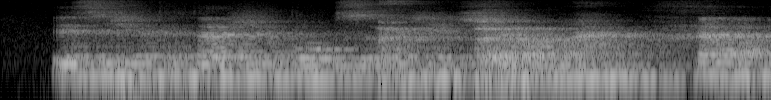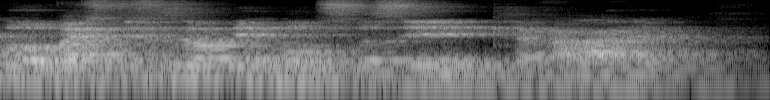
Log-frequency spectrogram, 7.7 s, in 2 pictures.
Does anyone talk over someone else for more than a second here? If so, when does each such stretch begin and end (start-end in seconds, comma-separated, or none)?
none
